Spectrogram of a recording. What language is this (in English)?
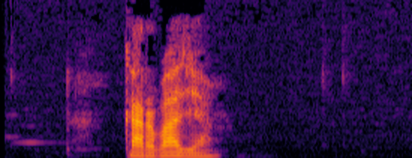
Galician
